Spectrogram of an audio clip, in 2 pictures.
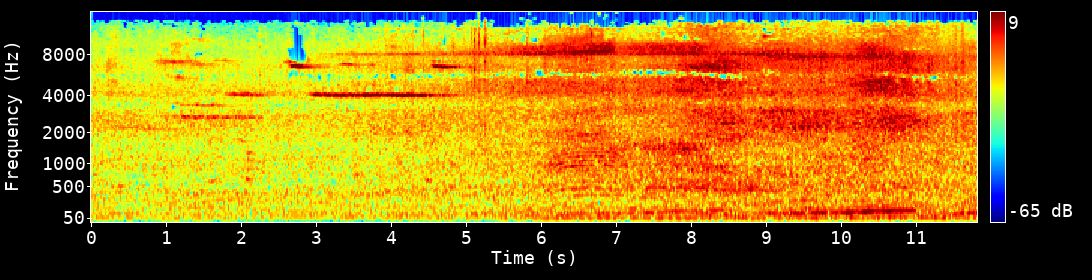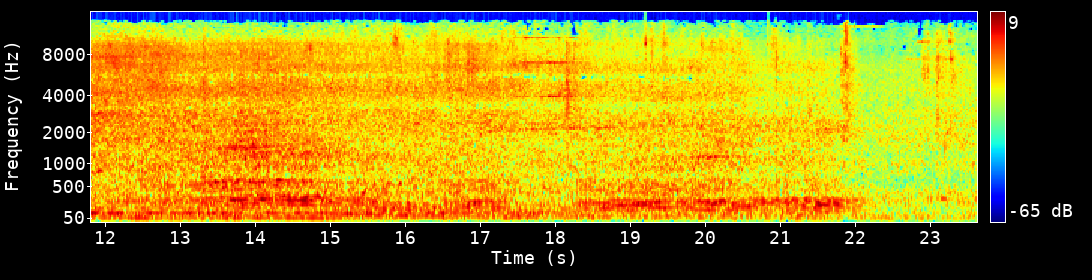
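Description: City street traffic: car engines running as vehicles pass, growing louder to a peak about ten seconds in.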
